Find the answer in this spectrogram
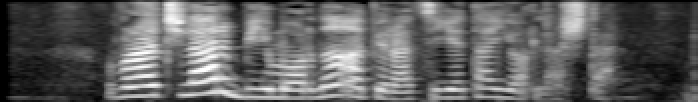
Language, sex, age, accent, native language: Uzbek, female, 19-29, Samarqand, Uzbek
